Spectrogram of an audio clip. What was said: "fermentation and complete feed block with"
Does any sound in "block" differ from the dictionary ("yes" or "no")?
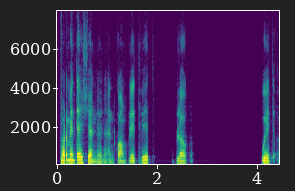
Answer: no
